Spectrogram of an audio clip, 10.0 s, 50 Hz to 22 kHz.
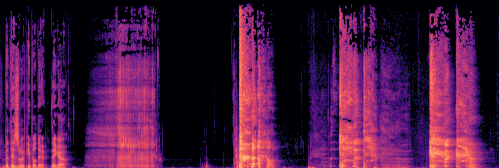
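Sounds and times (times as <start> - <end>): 
speech: 0.1 - 1.5
raspy intake of breath: 1.8 - 2.6
harsh sputtering coughing after choking on a drink: 4.8 - 5.5, 6.8 - 7.6, 8.6 - 9.6.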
